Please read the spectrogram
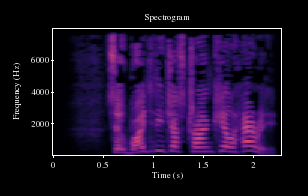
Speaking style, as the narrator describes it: cried Hermione

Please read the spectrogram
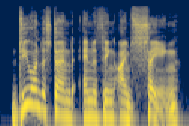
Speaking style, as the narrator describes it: shouted Moist

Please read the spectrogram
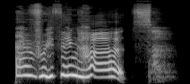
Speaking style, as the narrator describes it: Freckles cries out between breaths

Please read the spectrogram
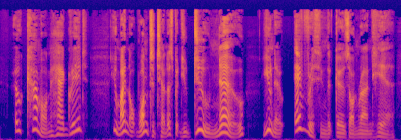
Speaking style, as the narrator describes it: said Hermione in a warm, flattering voice

